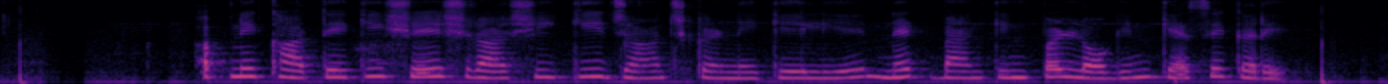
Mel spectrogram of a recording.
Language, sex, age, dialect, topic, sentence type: Hindi, female, 18-24, Marwari Dhudhari, banking, question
